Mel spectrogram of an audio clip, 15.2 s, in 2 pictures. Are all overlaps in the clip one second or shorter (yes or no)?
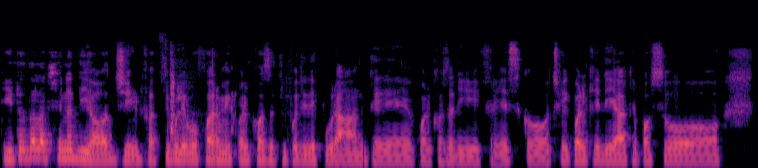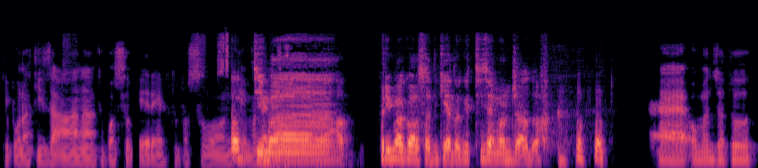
no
